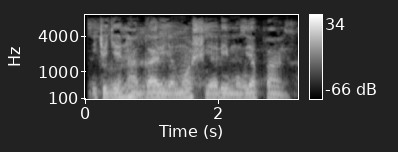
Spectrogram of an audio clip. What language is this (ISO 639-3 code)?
kin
